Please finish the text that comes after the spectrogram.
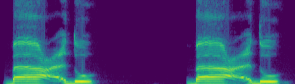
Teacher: আইন হরফকে হালুকের মধ্যখান থেকে চাপ দিয়ে উচ্চারণ করব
